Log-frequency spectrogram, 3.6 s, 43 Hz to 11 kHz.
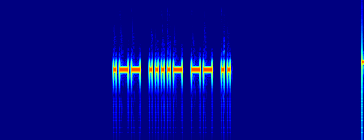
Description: Morse code, heard as a keyed tone, about 37 wpm, 700 Hz. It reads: W4MI
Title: USA Call Signs - 2x Character Spacing - 40wpm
